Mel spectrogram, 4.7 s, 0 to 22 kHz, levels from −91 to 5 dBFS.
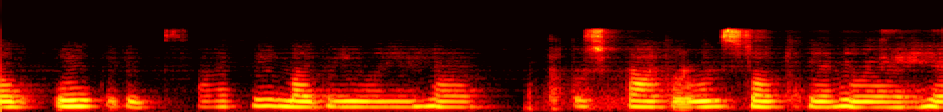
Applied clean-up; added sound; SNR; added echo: neural mask model DeepFilterNet 3.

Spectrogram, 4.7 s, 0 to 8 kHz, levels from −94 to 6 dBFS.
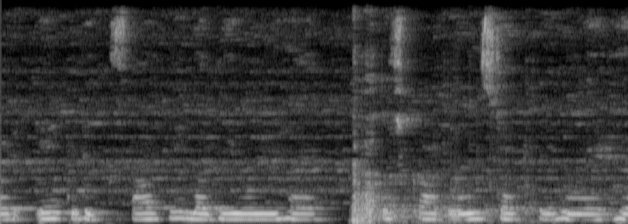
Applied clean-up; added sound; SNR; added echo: classical method WPE with log-MMSE.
